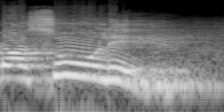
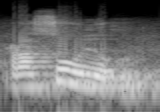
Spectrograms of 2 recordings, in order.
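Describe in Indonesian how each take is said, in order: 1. Vokal sebelum h terakhir adalah i. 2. Vokal sebelum h terakhir adalah u. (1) "terkadang orang kebawa" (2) "rasul harokatnya dhammah"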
